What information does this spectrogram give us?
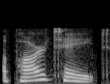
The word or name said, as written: apartheid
